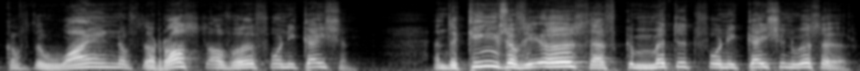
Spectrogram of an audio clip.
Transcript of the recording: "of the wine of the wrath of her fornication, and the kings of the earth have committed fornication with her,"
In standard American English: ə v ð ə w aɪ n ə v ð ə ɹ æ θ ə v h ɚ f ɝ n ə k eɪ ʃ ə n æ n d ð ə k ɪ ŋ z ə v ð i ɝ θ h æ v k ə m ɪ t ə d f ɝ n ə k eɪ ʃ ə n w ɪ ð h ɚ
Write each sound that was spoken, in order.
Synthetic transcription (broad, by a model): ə v ð ə w aɪ n ə v ð ə ɹ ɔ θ ə v h ɚ f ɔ n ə k eɪ ʃ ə n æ n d ð ə k ɪ ŋ z ə v ð i ɝ θ h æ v k ə m ɪ t ə d f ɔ n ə k eɪ ʃ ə n w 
